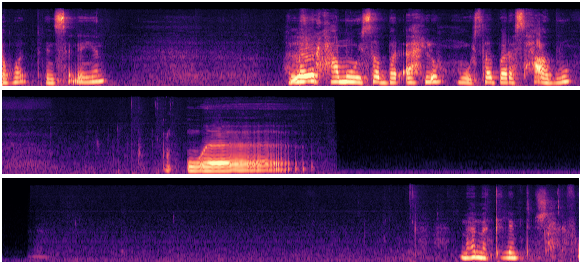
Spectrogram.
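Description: A woman speaks calmly and close by, pausing often.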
